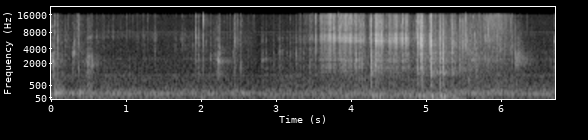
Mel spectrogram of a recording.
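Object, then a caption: Bar of soap cut with a metal blade. A solid green soap bar held in the hand is scored and shaved with a metal utility blade, and small soap cubes fall off. Faint, scattered ticks at first give way, around the midpoint, to a louder stretch of bright, crisp scraping and crunchy cuts with sharp peaks. The sound then fades back to near silence.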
